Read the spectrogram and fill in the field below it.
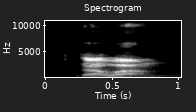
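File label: "gawang", Malay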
